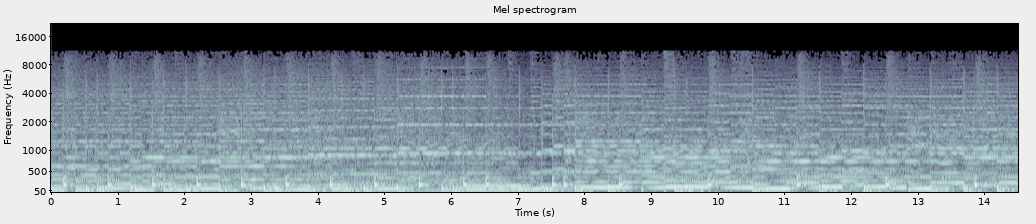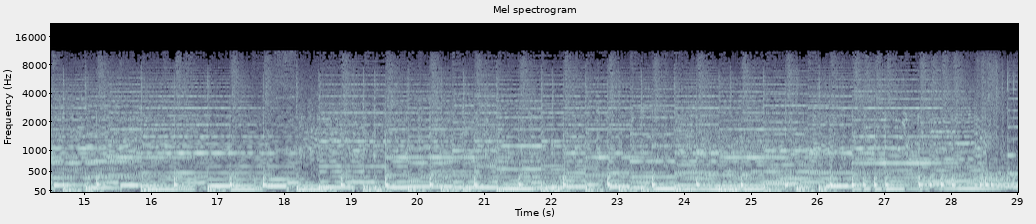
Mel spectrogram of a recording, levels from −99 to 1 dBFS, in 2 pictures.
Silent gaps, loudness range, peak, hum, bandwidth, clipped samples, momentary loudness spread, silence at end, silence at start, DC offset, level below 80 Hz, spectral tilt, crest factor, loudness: none; 1 LU; -2 dBFS; none; 11.5 kHz; under 0.1%; 2 LU; 0 s; 0 s; 0.2%; -22 dBFS; -5.5 dB/octave; 12 dB; -15 LUFS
